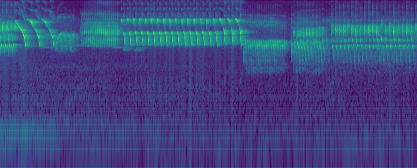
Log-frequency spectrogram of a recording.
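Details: Canary singing a training song: rapid trills and buzzy rolled tours at high pitch, downward-sweeping whistles at the start, then a lower rattling tour and bright repeated trills.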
